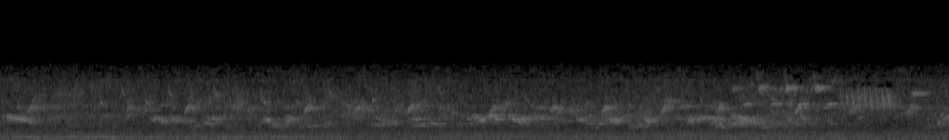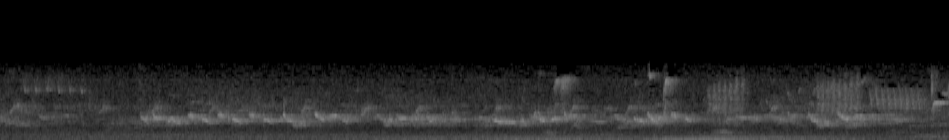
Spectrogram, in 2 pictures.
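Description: Natural ambience of many birds chirping and calling together over a faint background hiss. The calls become busier and louder about halfway through.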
